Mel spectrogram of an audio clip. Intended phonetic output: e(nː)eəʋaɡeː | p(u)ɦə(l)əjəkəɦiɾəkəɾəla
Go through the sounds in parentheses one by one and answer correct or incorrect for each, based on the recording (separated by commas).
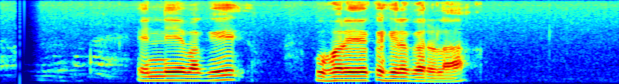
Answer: correct, correct, incorrect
